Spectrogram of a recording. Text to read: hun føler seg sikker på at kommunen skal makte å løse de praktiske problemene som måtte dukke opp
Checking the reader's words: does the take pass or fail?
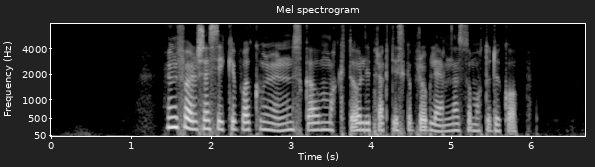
fail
